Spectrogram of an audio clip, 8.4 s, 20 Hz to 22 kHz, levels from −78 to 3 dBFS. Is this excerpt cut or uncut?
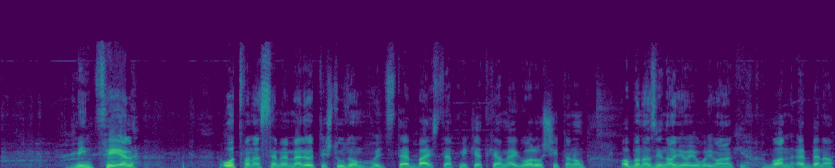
uncut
